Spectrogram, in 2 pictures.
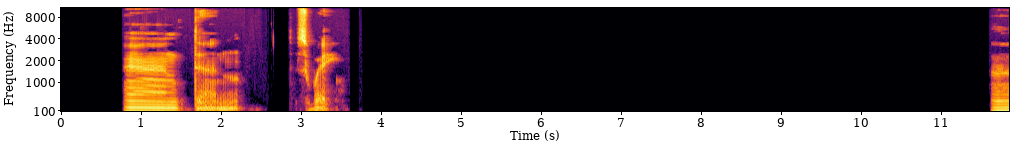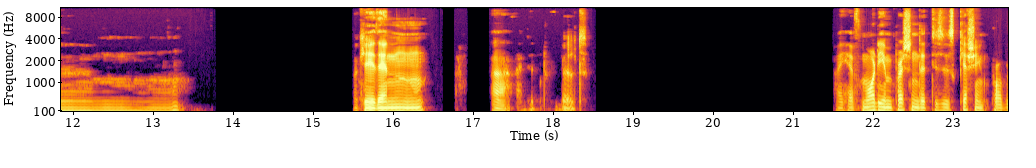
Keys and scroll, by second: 0.3 Right, 0.6 Return, 1.0 super+v, 1.5 End, 1.7 Left, 2.8 BackSpace, 4.1 ctrl+shift+super+F9, 13.3 super+space.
